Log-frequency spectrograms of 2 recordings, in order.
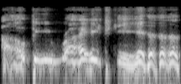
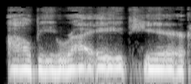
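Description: First: High, very slow mock-weepy goodbye; hammed-up teary drawl, pitched high; tearful movie farewell. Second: Very slow, drawn-out mock farewell; louder, hammed-up sentimental drawl; teasing movie impression. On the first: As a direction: imitate a tearful goodbye, stretching every word. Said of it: "his eyes are filling with tears". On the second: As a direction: stretch each word like a movie creature's goodbye. Redoes the tearful line at wife.

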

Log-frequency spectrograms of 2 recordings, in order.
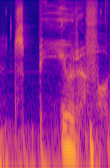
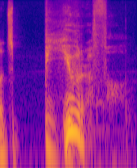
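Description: First: "beautiful" whispered, soft and slow. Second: Said in the usual way. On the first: Real, not acted. Repeating "beautiful" to listeners in a whisper. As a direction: hush the word "beautiful".

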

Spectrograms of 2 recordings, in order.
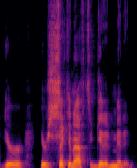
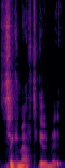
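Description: First: Said in the usual way. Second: Much softer, lower echo of the doctor's words; soft low repeat for emphasis; quiet repeat. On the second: Retold or imitated. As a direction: say it again under your breath. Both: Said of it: "basically is what he said".

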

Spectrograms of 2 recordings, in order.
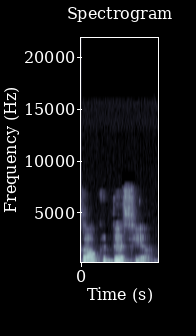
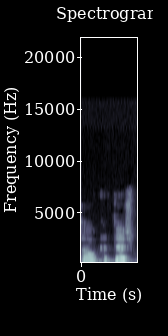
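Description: First: "Al Qadisiyah" in full, ending "-ee-ah"; corrected pronunciation. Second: "Al Qadesh" cut short, ending on "desh"; common mispronunciation. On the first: Correcting the common name of the rifle, full "Al Qadisiyah". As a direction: sound out every syllable of "Al Qadisiyah". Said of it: "but it's Al Qadisiyah". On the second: Rifle enthusiast quoting what many people call it, common short form "Al Qadesh". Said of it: "a lot of people call it". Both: Shown as a demonstration.

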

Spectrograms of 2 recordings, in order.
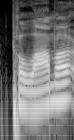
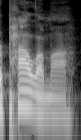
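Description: First: "Palama" said pa-LA-ma, middle syllable stressed; stress on second syllable. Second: "Palama" said PAL-a-mah, first syllable stressed; stress off middle syllable. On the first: Host unsure of a word's emphasis, "Palama" stressed on middle syllable. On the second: Host offers other emphasis, "Palama" stressed on first syllable. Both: Shown as a demonstration. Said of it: "don't know what the emphasis is on this word".

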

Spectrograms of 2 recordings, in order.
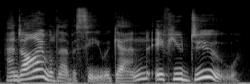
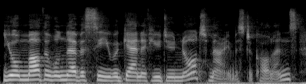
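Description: First: "I" lifted, "do" landed at the end; stress on I and DO. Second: Measured ultimatum leaning on "not"; firm weight on "not"; stress on NOT. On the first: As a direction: set "I" and "do" against the first threat. Father's reversed ultimatum. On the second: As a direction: hit "not" as the first alternative. Father sets up contrasting ultimatums. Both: A narrator's reading.

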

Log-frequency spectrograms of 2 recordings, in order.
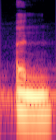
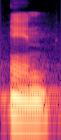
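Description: First: N said the common mistaken way; mock wrong N; wrong letter N. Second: N said cleanly as en; teacher demo of English N; correct letter N. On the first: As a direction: show the wrong N many people say. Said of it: "很多人会念N". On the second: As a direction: model the right N. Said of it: "它是念N". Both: Shown as a demonstration.

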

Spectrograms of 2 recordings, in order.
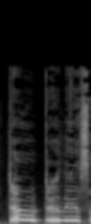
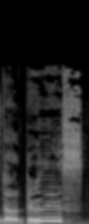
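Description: First: High, louder, half-joking cry of "don't do this"; louder mock plea. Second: Mock pleading. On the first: Mom pleads with her son as guilt hits, louder and higher. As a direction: beg him a bit more desperately, half in jest. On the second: Son triggers mom guilt.

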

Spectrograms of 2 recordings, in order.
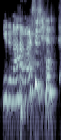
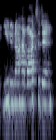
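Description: First: Laughing. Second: Said in the usual way. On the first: Retold or imitated. Retelling brain's panic, repeated laughing.

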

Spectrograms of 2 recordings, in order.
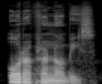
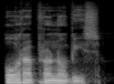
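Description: The two takes are said the same way.

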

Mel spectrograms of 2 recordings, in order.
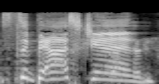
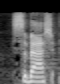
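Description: First: Put-on slow high Valley girl drawl. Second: Said in the usual way. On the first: Shown as a demonstration. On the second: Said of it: "What was the other one?".

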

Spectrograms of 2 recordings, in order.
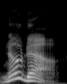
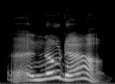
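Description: First: A light, quicker humoring agreement; just nod it along to placate him. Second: Slow, drawn-out, humoring an imbecile. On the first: Narrator repeating agreement to the professor, lightly humoring. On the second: Narrator humoring the boastful professor, slow and indulgent. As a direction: stretch it out as if placating a fool. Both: A narrator's reading. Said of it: "as one humors an imbecile".

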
